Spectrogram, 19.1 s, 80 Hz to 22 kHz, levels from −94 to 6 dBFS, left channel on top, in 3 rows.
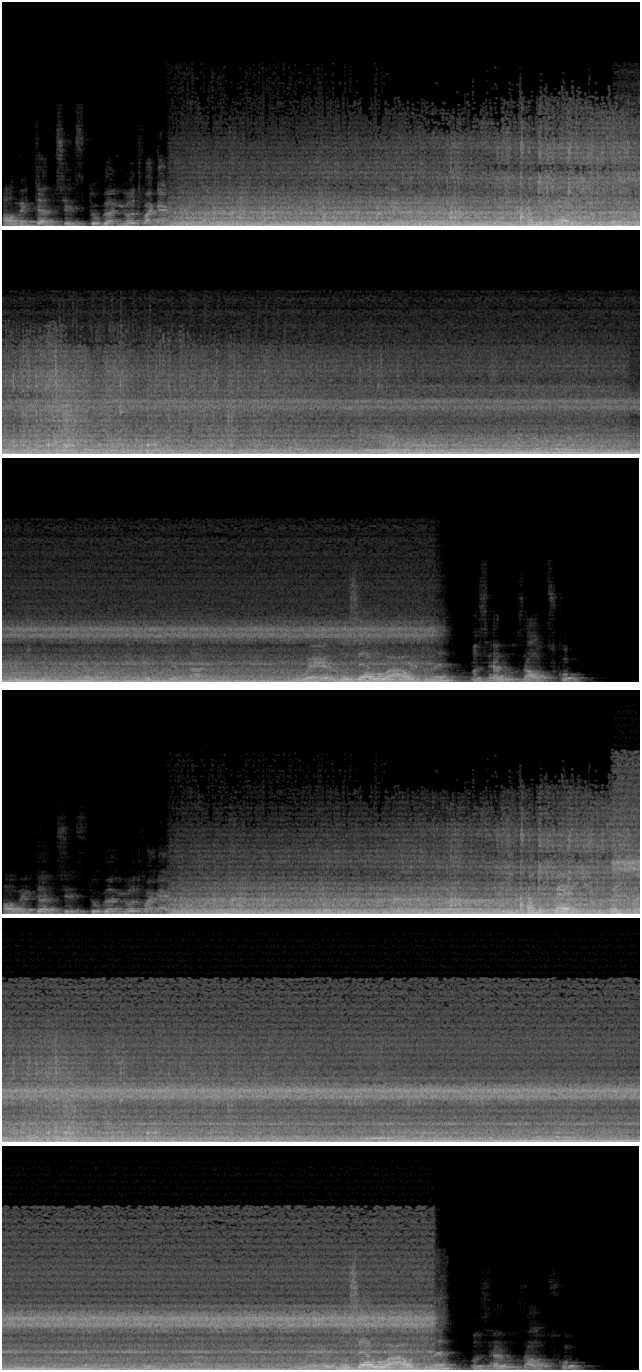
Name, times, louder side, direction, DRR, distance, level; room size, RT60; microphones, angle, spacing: voice 1, 0.0-2.4 2.8-3.3 3.8-4.5 4.9-5.6 7.1-9.5 9.9-15.1 15.6-16.9 17.4-18.4, equal, 70° left, 3.3 m, -40 dB
Car passing by / Idling / Accelerating revving vroom, 1.6-12.7, equal, 5° left, 0.8 m, -29 dB
voice 2, 3.9-7.2 10.2-10.7 16.1-17.3, right 4 dB, 40° right, 0.5 m, -31 dB
sound 1, 6.1-17.1, right 3 dB, 80° right, 1.1 m, -32 dB
sound 2, 10.2-17.3, right 1 dB, 35° left, 1.6 m, -33 dB
16.5 x 9.1 x 2.9 m
head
